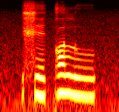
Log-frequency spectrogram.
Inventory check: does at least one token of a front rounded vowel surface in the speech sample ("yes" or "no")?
no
